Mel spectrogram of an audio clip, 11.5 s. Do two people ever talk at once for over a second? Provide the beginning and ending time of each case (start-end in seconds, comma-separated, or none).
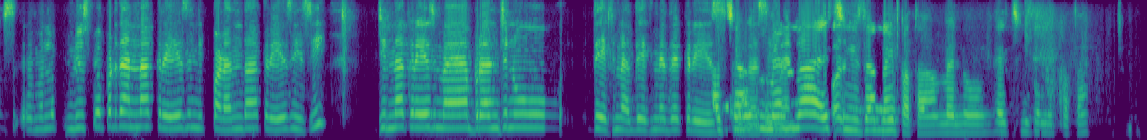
none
